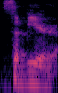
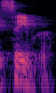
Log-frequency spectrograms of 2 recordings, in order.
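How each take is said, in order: First: The name is said with a different second syllable. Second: The name is said like the word saber. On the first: The speaker calls it right. "but it's Sabir uh, according to the main dude" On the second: The speaker calls it wrong. "my head wants to say Saber"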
